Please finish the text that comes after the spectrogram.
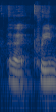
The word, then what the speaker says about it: Crimea: own Island back the Crimea cream by the way local pronunciation on the Black Sea they're trying to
